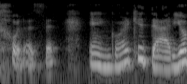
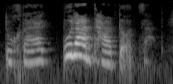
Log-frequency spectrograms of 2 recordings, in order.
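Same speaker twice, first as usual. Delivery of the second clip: usual speaking voice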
